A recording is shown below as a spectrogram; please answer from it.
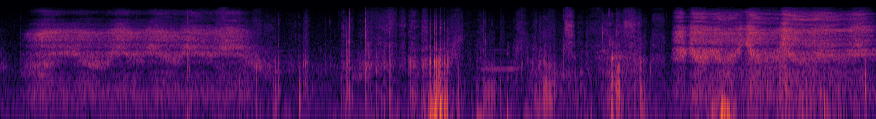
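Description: A long hiss, then scattered clicks and knocks as a paperback comic book is handled, and a second hiss near the end as a page is turned.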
